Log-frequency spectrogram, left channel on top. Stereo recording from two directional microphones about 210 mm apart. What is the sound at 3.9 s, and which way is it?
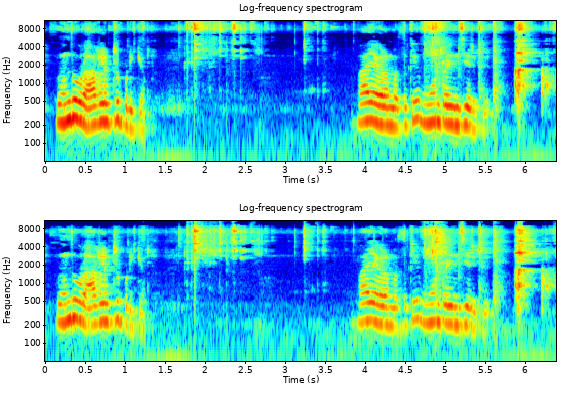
Speech, 50° left (ahead or behind).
